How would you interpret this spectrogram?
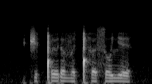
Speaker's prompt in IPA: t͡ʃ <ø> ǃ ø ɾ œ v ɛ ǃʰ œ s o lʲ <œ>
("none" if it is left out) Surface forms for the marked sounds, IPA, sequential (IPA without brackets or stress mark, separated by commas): e, ɛ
